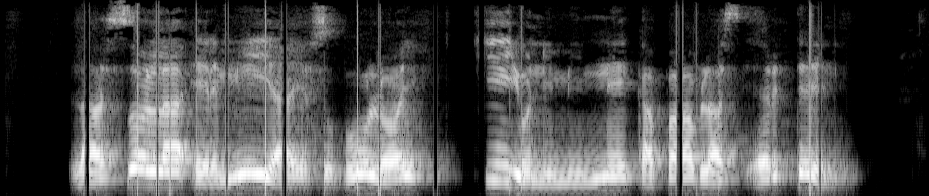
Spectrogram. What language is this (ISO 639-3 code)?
epo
